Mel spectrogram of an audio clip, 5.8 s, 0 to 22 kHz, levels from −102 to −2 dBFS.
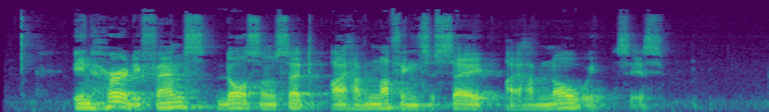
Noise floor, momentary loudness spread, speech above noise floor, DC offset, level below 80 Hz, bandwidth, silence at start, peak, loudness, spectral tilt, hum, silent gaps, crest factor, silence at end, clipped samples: -60 dBFS; 16 LU; 40 dB; under 0.1%; -56 dBFS; 16 kHz; 0.15 s; -2 dBFS; -20 LUFS; -5.5 dB/octave; none; none; 18 dB; 0.8 s; under 0.1%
